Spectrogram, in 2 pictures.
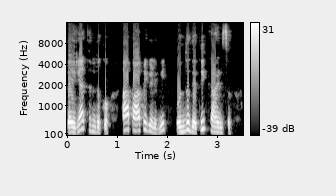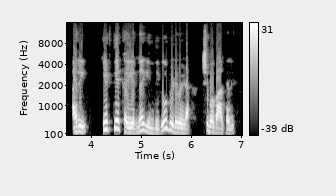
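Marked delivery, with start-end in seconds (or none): none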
